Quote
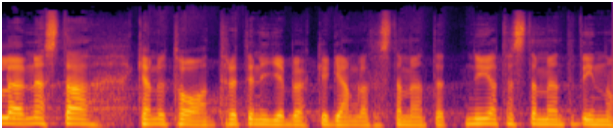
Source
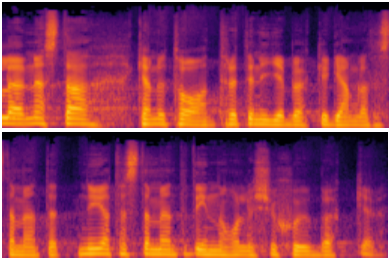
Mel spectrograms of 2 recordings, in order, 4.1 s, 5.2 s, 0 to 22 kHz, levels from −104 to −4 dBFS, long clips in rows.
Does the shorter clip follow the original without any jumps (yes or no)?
yes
